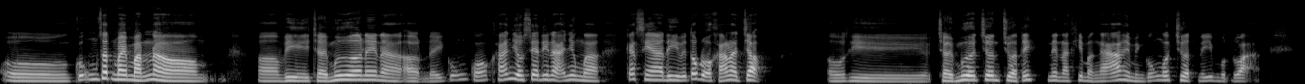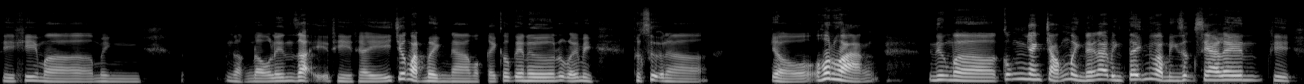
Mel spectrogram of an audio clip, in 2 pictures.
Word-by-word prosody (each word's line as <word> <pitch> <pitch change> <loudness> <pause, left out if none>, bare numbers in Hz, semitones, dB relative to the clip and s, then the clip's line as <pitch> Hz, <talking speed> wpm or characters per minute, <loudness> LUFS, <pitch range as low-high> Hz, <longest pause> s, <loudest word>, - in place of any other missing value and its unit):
Ờ, 190 - -10 0.6
cũng 225 +3 -2
rất 285 +1 +6
may 230 -1 +6
mắn 190 -1 +5
nà, 225 - +6 1.0
ờ, 155 -1 -3
vì 165 0 -1
trời 160 0 0
mưa 215 +4 +4
nên 210 -1 +1
nà 165 -4 0
ở 150 0 -3
đấy 145 +2 -9
cũng 210 +5 -9
có 190 -1 -4
khá 210 0 -2
nhiều 230 -3 +1
xe 220 +1 +1
đi 220 +1 -2
nại 205 -5 0
nhưng 210 0 -2
mà 170 -3 -1 0.3
các 240 0 -2
xe 205 -3 +1
đi 200 0 0
với 190 0 -1
tốc 250 - +2
độ 175 - +2
khá 170 +1 +1
là 210 -1 +3
chậm, 200 -1 +3 0.6
ờ, 155 - -11
thì 140 -3 -7
trời 165 -2 0
mưa 205 +5 +4
trơn 205 -2 0
trượt 180 -4 -1
ấy, 210 - -1
nên 190 -1 -5
nà 165 - -5
khi 175 +4 -8
mà 165 - -6
ngã 160 +6 0
thì 205 - -3
mình 155 -4 -9
cũng 175 +5 -9
có 200 - -2
trượt 180 -3 -4
đi 165 +2 -7
một 155 -2 -14
đoạn. 150 0 -6 0.5
Thì 150 -2 -7
khi 180 +4 -5
mà 155 -3 -5 0.4
mình 135 -1 -11 0.9
ngẩng 140 -6 -10
đầu 140 0 -2
lên 165 +2 -2
dậy 180 +1 +1
thì 145 -3 -7
thấy 140 +3 -4
trước 255 -1 +1
mặt 170 - +6
mình 145 -3 0
nà 135 -1 -4
một 135 - -8
cái 140 - -6
container, 170 0 0
lúc 185 - -2
đấy 155 +1 0
mình 165 -3 -4 0.4
thực 175 -4 -9
sự 200 -3 0
nà, 135 -3 -6 0.8
kiểu, 135 -5 -2
hốt 270 - +9
hoảng, 150 - +5 0.5
nhưng 205 +1 -1
mà 170 -4 +3
cũng 245 +2 -3
nhanh 230 -2 +4
chóng 205 0 +2
mình 220 -6 +1
lấy 190 +2 +2
lại 230 0 +4
bình 195 -2 -2
tĩnh 225 +5 +2
và 210 - +6
mình 180 -2 -5
dựng 205 0 -2
xe 200 -1 +4
lên 205 -1 +2
thì, 180 -5 -4
175 Hz, 215 wpm, -22 LUFS, 155-205 Hz, 1.0 s, hốt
